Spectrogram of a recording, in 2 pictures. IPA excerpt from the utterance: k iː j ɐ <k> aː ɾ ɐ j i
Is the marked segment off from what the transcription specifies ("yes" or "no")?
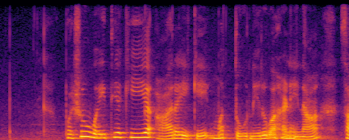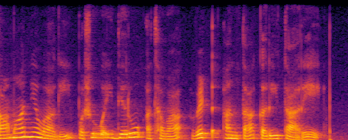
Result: yes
